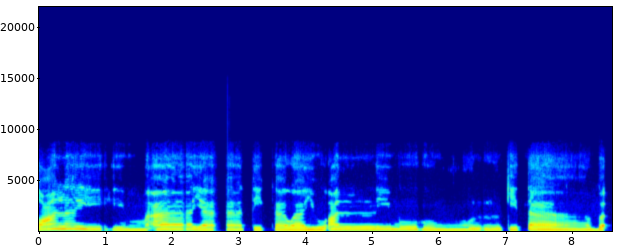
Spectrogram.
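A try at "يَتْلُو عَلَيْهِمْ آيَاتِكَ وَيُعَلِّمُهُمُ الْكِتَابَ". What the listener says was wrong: Huruf mimnya jangan seperti bertasdid, jangan ditahan dulu. Yatslu alaihim ayatika wa yu'allimuhumul kitab.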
